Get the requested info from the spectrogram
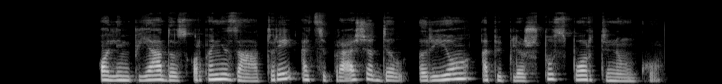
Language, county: Lithuanian, Vilnius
